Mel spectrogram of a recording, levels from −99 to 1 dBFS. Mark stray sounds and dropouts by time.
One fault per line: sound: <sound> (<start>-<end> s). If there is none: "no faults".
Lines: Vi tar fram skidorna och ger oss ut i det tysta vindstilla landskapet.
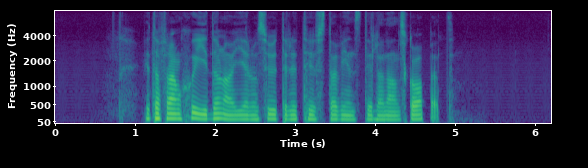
no faults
